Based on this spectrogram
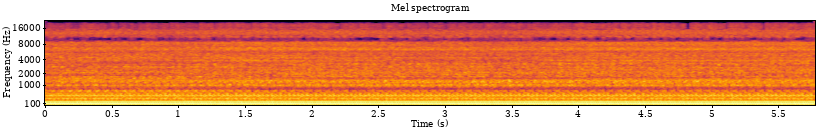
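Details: Cummins four-cylinder marine diesel generator on a 94' Broward yacht, running after fouled injectors were replaced (previously smoking and leaving a sheen on the water); deep, steady drone with even hum, no misfire or knock, no smoke.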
